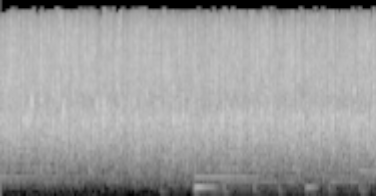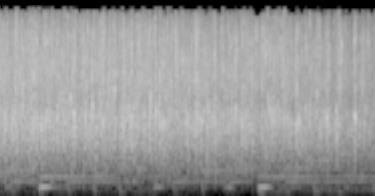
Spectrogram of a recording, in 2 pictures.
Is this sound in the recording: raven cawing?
no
